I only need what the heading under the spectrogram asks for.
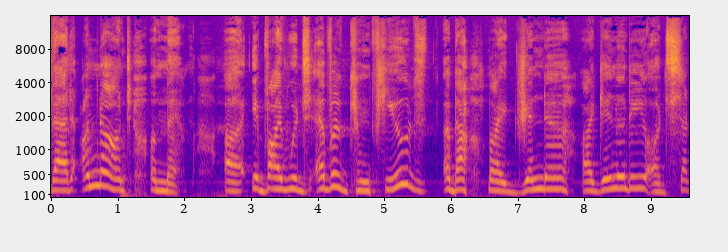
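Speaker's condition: Mild cerebral palsy; unconsciously spits when talking, slightly higher-pitched than typical male voice, voice reveals disorder, mistaken for drunk

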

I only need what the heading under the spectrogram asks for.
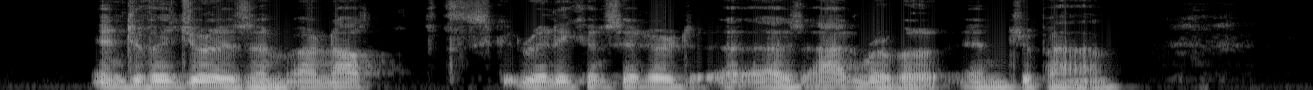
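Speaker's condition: Parkinson's; difficulty judging near and far

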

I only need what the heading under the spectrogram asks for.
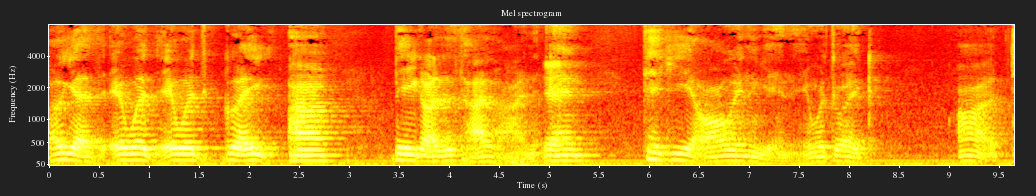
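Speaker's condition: Cerebral palsy

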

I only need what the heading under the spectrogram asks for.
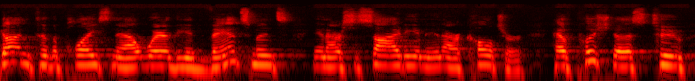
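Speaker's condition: No condition

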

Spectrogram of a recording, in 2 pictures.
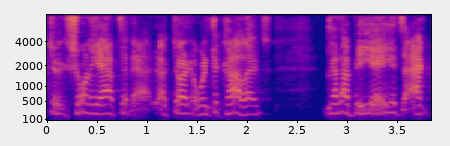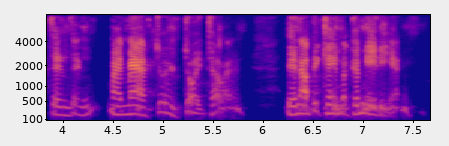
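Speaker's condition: Deafness, born deaf; could not speak until age ten

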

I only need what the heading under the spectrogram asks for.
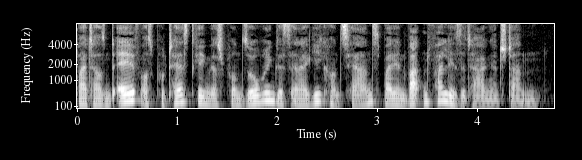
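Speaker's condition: No condition

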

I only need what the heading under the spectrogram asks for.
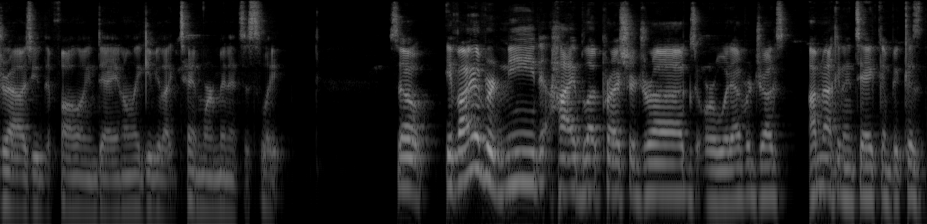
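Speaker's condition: No condition

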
